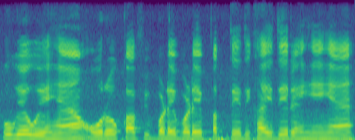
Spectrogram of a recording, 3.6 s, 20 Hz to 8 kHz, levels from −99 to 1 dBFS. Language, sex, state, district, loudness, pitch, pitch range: Hindi, female, Haryana, Jhajjar, -14 LUFS, 185 Hz, 175-190 Hz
